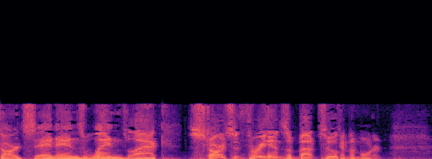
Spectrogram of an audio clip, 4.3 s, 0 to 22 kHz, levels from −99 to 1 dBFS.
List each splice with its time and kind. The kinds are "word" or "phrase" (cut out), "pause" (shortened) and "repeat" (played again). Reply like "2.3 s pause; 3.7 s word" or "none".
1.2 s word; 1.8 s pause; 2.7 s word; 3.4 s word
